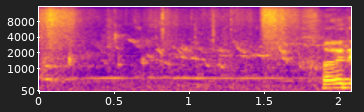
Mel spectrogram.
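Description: Many caged chickens, white broilers and roosters, clucking softly together over a faint steady hum.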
